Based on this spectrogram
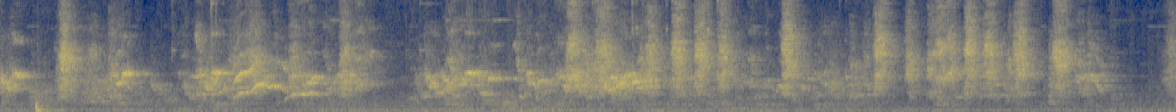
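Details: Young rescued budgerigar, hand-fed as a chick, making a continuous raspy chatter of harsh chirps. A short thump sounds near the start.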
